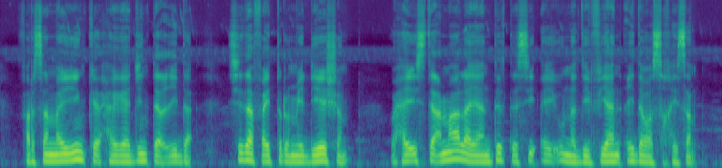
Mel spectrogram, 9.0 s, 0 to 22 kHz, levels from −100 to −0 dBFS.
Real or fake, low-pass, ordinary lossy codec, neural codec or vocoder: real; none; none; none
